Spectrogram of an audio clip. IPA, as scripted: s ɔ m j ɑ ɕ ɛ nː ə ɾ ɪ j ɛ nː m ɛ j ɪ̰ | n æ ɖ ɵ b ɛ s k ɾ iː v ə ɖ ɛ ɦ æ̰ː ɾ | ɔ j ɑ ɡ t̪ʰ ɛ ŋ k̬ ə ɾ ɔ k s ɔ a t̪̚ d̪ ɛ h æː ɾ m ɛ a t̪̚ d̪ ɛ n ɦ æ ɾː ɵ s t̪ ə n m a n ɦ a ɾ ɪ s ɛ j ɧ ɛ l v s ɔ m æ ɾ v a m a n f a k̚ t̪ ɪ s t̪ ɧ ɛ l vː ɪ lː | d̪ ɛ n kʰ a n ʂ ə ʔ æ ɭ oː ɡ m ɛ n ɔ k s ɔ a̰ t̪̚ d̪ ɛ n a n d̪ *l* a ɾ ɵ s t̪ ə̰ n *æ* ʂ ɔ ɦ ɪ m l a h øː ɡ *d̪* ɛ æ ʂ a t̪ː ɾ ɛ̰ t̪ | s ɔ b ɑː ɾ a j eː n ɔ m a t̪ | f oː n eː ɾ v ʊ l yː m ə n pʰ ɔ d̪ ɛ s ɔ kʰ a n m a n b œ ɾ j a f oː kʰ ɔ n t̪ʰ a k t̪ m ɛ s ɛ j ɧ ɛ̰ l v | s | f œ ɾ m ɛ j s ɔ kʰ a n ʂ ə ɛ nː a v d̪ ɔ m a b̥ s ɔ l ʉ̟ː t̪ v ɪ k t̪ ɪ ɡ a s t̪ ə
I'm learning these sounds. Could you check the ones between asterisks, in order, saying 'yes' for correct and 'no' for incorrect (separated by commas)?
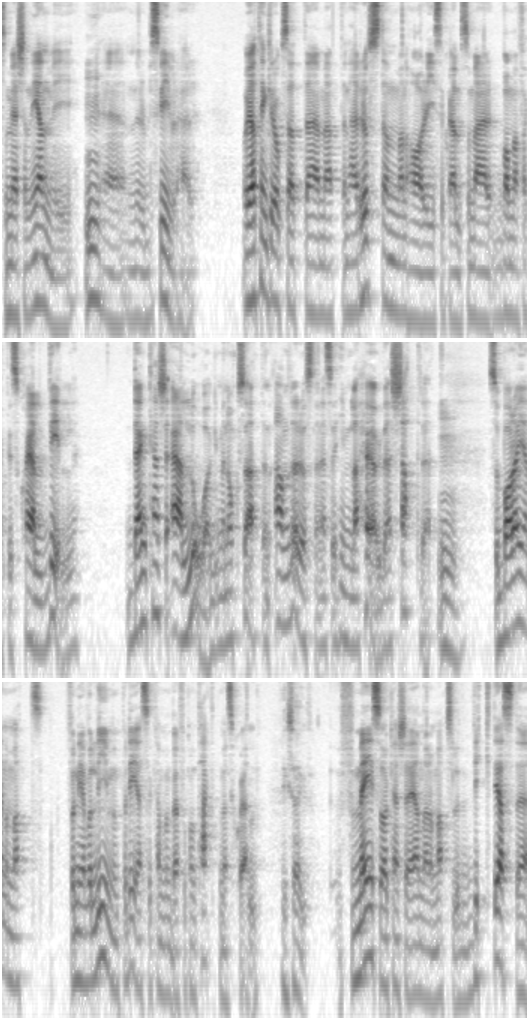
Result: no, yes, yes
